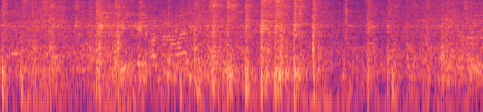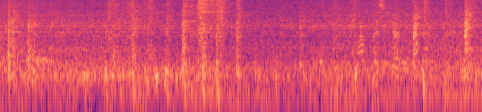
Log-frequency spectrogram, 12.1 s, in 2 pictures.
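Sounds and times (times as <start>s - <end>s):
wheel clacks over rail joints: 0.0s - 6.6s
train coach rumbling: 0.0s - 12.0s.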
